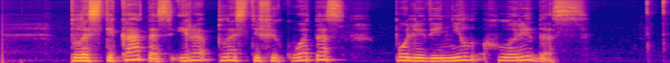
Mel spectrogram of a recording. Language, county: Lithuanian, Vilnius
